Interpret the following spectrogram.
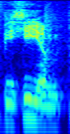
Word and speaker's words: Beheeyem: And before we start, pronunciations for today are Elgium and Beheeyem.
